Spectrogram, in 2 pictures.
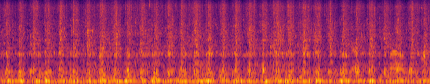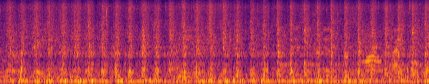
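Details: Roper washer agitating through its wash cycle gives rapid, uneven clunking, about three knocks a second as the agitator swings back and forth; clunk in the agitate drive, cause not yet known.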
